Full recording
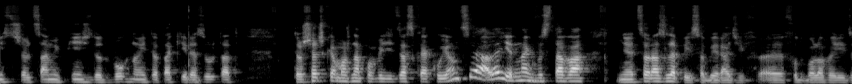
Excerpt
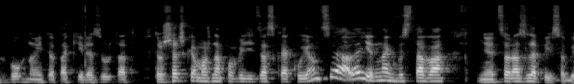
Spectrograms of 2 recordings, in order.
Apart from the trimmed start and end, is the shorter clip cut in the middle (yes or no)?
yes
